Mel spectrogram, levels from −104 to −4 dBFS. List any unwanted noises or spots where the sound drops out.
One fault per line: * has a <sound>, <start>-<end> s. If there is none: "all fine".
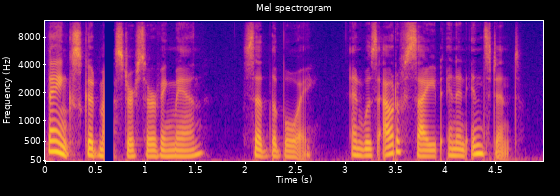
* has a dropout, 0.6-0.7 s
